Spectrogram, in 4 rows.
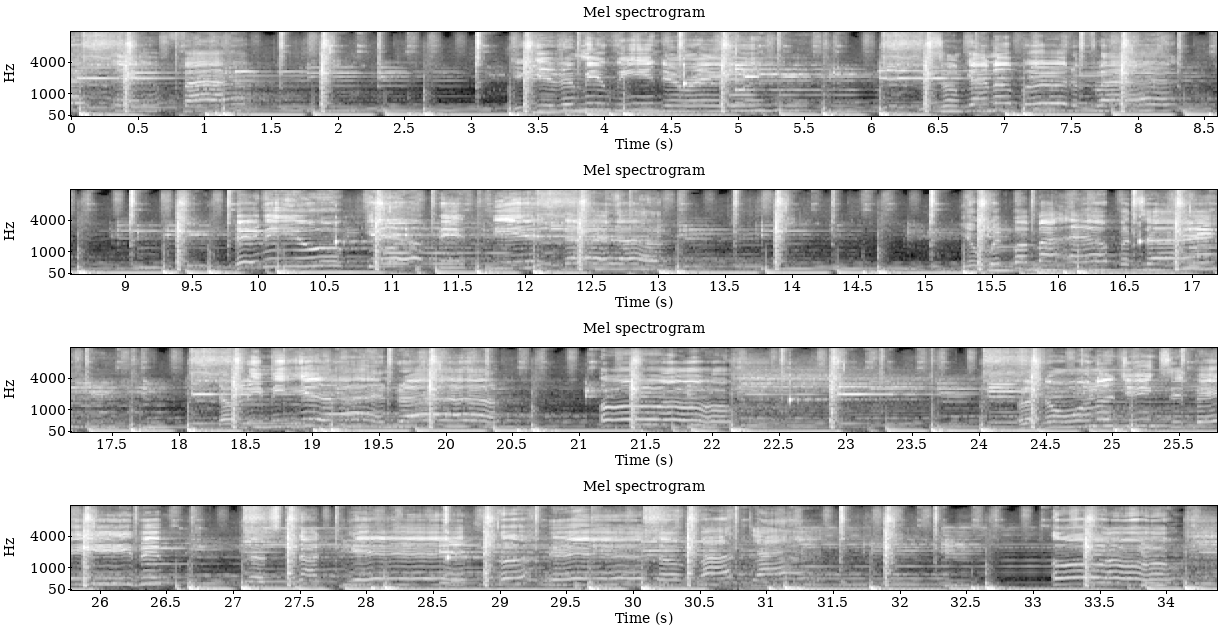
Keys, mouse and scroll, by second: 6.3 click, 10.8 shift+b, 11.8 ctrl+a, 12.9 click, 14.9-16.9 typing, 17.9 ctrl+a, 18.9 click, 22.1 shift+n, 24.0 click, 25.5 ctrl+alt+Home, 27.1 click, 30.9 s, 31.6-34.3 drag.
